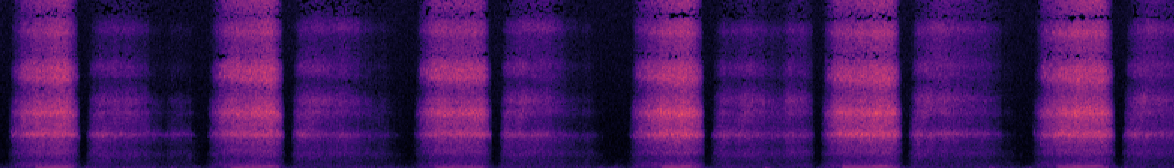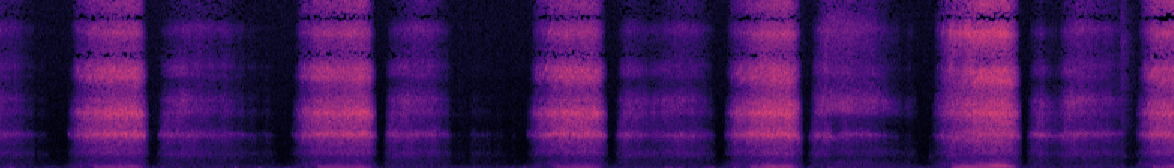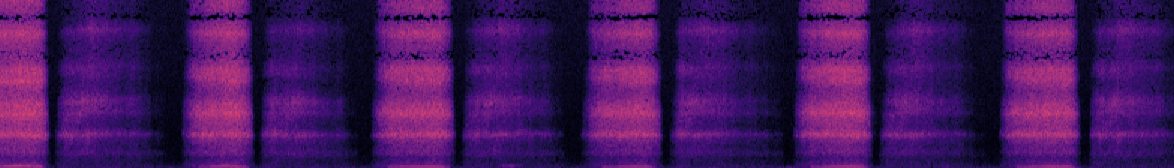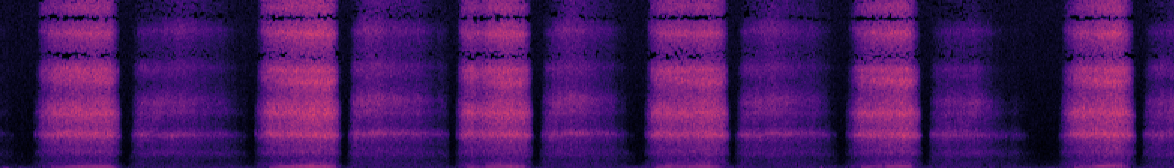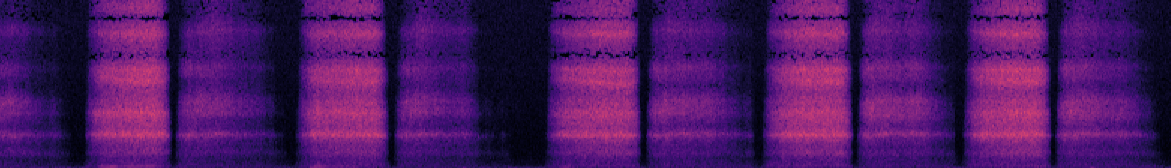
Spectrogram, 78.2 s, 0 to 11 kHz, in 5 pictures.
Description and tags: The breathing of a sleeping child. Recorded with a zoom h2n in X/Y stereo mode
breathing, child, field-recording, respiration, sleep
